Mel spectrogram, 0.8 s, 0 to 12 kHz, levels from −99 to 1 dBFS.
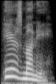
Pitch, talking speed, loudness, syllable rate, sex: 230 Hz, 230 wpm, -15 LUFS, 7.3 syllables/s, female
